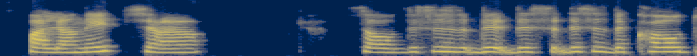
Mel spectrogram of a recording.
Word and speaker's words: паляниця: Petrenko says that there is a word that distinguishes Ukrainians from Russians because only Ukrainians can pronounce it properly. Palyanitsa, Palyanitsa.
